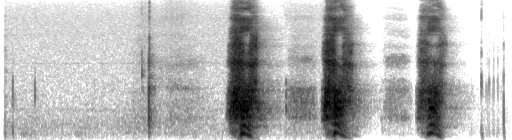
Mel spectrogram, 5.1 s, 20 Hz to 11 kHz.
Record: {
  "exhalation_length": "5.1 s",
  "exhalation_amplitude": 30802,
  "exhalation_signal_mean_std_ratio": 0.28,
  "survey_phase": "beta (2021-08-13 to 2022-03-07)",
  "age": "45-64",
  "gender": "Male",
  "wearing_mask": "No",
  "symptom_cough_any": true,
  "symptom_sore_throat": true,
  "symptom_headache": true,
  "symptom_onset": "8 days",
  "smoker_status": "Never smoked",
  "respiratory_condition_asthma": false,
  "respiratory_condition_other": false,
  "recruitment_source": "Test and Trace",
  "submission_delay": "1 day",
  "covid_test_result": "Positive",
  "covid_test_method": "RT-qPCR",
  "covid_ct_value": 16.1,
  "covid_ct_gene": "ORF1ab gene"
}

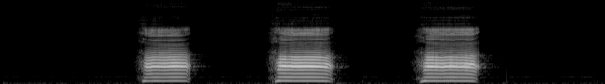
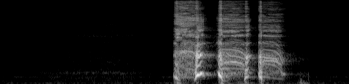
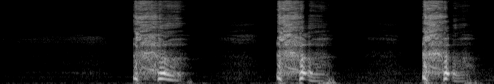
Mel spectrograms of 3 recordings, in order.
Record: {
  "exhalation_length": "6.1 s",
  "exhalation_amplitude": 16324,
  "exhalation_signal_mean_std_ratio": 0.45,
  "cough_length": "3.5 s",
  "cough_amplitude": 32768,
  "cough_signal_mean_std_ratio": 0.3,
  "three_cough_length": "4.9 s",
  "three_cough_amplitude": 26707,
  "three_cough_signal_mean_std_ratio": 0.39,
  "survey_phase": "beta (2021-08-13 to 2022-03-07)",
  "age": "18-44",
  "gender": "Male",
  "wearing_mask": "No",
  "symptom_none": true,
  "smoker_status": "Ex-smoker",
  "respiratory_condition_asthma": false,
  "respiratory_condition_other": false,
  "recruitment_source": "REACT",
  "submission_delay": "1 day",
  "covid_test_method": "RT-qPCR"
}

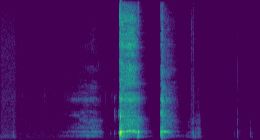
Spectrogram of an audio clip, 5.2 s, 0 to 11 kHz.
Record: {
  "cough_length": "5.2 s",
  "cough_amplitude": 26028,
  "cough_signal_mean_std_ratio": 0.2,
  "survey_phase": "alpha (2021-03-01 to 2021-08-12)",
  "age": "65+",
  "gender": "Female",
  "wearing_mask": "No",
  "symptom_none": true,
  "smoker_status": "Never smoked",
  "respiratory_condition_asthma": false,
  "respiratory_condition_other": false,
  "recruitment_source": "REACT",
  "submission_delay": "1 day",
  "covid_test_result": "Negative",
  "covid_test_method": "RT-qPCR"
}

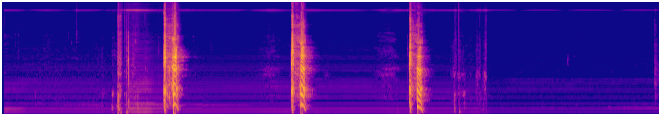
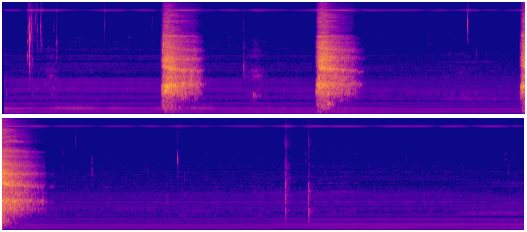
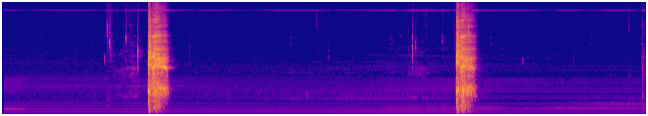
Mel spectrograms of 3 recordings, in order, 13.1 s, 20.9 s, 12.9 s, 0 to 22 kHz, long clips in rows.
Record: {
  "three_cough_length": "13.1 s",
  "three_cough_amplitude": 32768,
  "three_cough_signal_mean_std_ratio": 0.16,
  "exhalation_length": "20.9 s",
  "exhalation_amplitude": 22079,
  "exhalation_signal_mean_std_ratio": 0.22,
  "cough_length": "12.9 s",
  "cough_amplitude": 32768,
  "cough_signal_mean_std_ratio": 0.19,
  "survey_phase": "beta (2021-08-13 to 2022-03-07)",
  "age": "65+",
  "gender": "Female",
  "wearing_mask": "No",
  "symptom_shortness_of_breath": true,
  "symptom_abdominal_pain": true,
  "symptom_fatigue": true,
  "smoker_status": "Ex-smoker",
  "respiratory_condition_asthma": false,
  "respiratory_condition_other": true,
  "recruitment_source": "REACT",
  "submission_delay": "2 days",
  "covid_test_result": "Negative",
  "covid_test_method": "RT-qPCR",
  "influenza_a_test_result": "Negative",
  "influenza_b_test_result": "Negative"
}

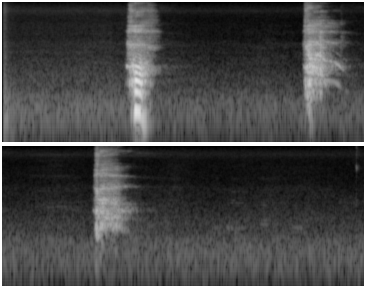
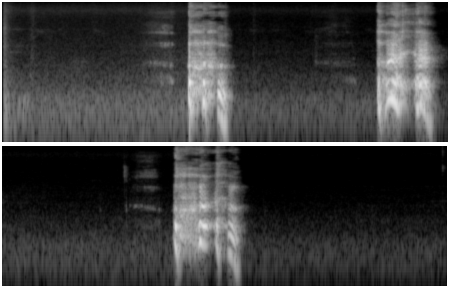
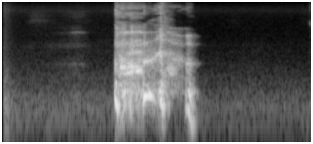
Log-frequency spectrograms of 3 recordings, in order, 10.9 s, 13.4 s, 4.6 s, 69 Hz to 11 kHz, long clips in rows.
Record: {
  "exhalation_length": "10.9 s",
  "exhalation_amplitude": 25893,
  "exhalation_signal_mean_std_ratio": 0.22,
  "three_cough_length": "13.4 s",
  "three_cough_amplitude": 26028,
  "three_cough_signal_mean_std_ratio": 0.28,
  "cough_length": "4.6 s",
  "cough_amplitude": 26027,
  "cough_signal_mean_std_ratio": 0.39,
  "survey_phase": "beta (2021-08-13 to 2022-03-07)",
  "age": "65+",
  "gender": "Male",
  "wearing_mask": "No",
  "symptom_none": true,
  "smoker_status": "Ex-smoker",
  "respiratory_condition_asthma": true,
  "respiratory_condition_other": true,
  "recruitment_source": "REACT",
  "submission_delay": "1 day",
  "covid_test_result": "Negative",
  "covid_test_method": "RT-qPCR"
}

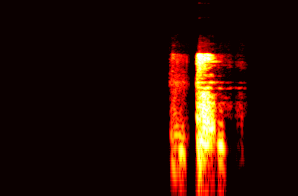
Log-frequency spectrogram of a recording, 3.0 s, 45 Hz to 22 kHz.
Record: {
  "cough_length": "3.0 s",
  "cough_amplitude": 25746,
  "cough_signal_mean_std_ratio": 0.2,
  "survey_phase": "beta (2021-08-13 to 2022-03-07)",
  "age": "18-44",
  "gender": "Female",
  "wearing_mask": "No",
  "symptom_none": true,
  "smoker_status": "Never smoked",
  "respiratory_condition_asthma": false,
  "respiratory_condition_other": false,
  "recruitment_source": "REACT",
  "submission_delay": "6 days",
  "covid_test_result": "Negative",
  "covid_test_method": "RT-qPCR",
  "influenza_a_test_result": "Negative",
  "influenza_b_test_result": "Negative"
}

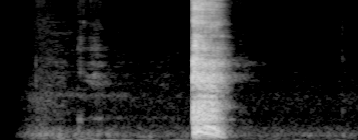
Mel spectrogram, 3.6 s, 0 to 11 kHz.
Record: {
  "three_cough_length": "3.6 s",
  "three_cough_amplitude": 32768,
  "three_cough_signal_mean_std_ratio": 0.23,
  "survey_phase": "beta (2021-08-13 to 2022-03-07)",
  "age": "18-44",
  "gender": "Male",
  "wearing_mask": "No",
  "symptom_none": true,
  "smoker_status": "Never smoked",
  "respiratory_condition_asthma": false,
  "respiratory_condition_other": false,
  "recruitment_source": "REACT",
  "submission_delay": "1 day",
  "covid_test_result": "Negative",
  "covid_test_method": "RT-qPCR",
  "influenza_a_test_result": "Negative",
  "influenza_b_test_result": "Negative"
}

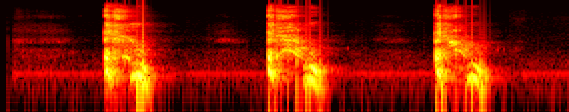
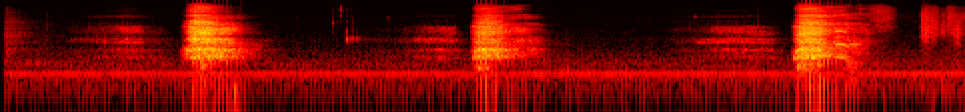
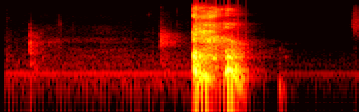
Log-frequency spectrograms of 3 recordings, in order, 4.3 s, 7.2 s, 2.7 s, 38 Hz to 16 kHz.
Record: {
  "three_cough_length": "4.3 s",
  "three_cough_amplitude": 32768,
  "three_cough_signal_mean_std_ratio": 0.37,
  "exhalation_length": "7.2 s",
  "exhalation_amplitude": 10570,
  "exhalation_signal_mean_std_ratio": 0.32,
  "cough_length": "2.7 s",
  "cough_amplitude": 32767,
  "cough_signal_mean_std_ratio": 0.26,
  "survey_phase": "beta (2021-08-13 to 2022-03-07)",
  "age": "65+",
  "gender": "Female",
  "wearing_mask": "No",
  "symptom_none": true,
  "smoker_status": "Never smoked",
  "respiratory_condition_asthma": false,
  "respiratory_condition_other": false,
  "recruitment_source": "REACT",
  "submission_delay": "1 day",
  "covid_test_result": "Negative",
  "covid_test_method": "RT-qPCR",
  "influenza_a_test_result": "Negative",
  "influenza_b_test_result": "Negative"
}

